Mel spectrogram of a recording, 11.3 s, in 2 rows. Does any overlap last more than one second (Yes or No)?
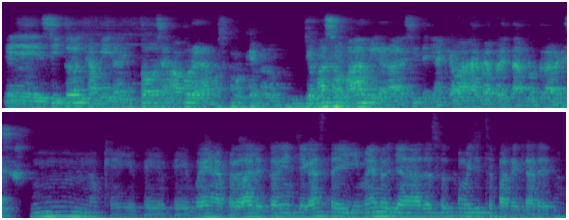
No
